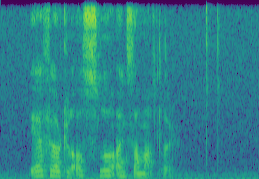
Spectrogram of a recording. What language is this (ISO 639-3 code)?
fao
